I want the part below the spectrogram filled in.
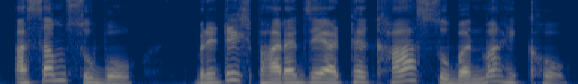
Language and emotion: Sindhi, neutral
